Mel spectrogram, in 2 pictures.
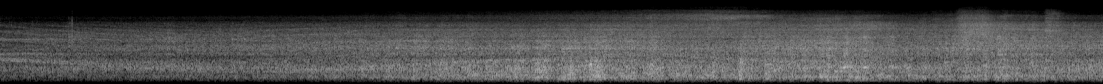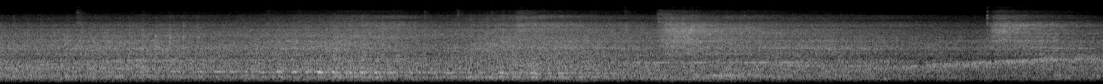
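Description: Class 319 electric multiple unit running along the platform: a steady rumble of wheels on rail that builds to its loudest about a third of the way in, broken by a few sharp clacks. Faint drawn-out wheel squeal in the middle, and a rising whine near the end.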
